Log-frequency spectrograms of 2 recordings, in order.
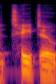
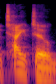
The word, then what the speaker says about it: Taito: here's your codes for the tato games right or the taito games geez if you say it wrong there's always someone who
